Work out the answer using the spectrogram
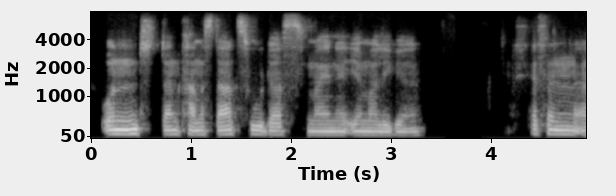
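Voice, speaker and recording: Very deep, low pitch from a man, with fairly even intonation. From Lower Saxony, Germany. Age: 20s. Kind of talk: personal testimony interview. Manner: hesitant, many fillers.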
